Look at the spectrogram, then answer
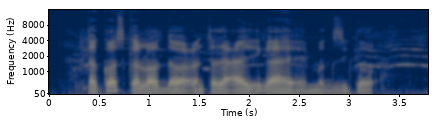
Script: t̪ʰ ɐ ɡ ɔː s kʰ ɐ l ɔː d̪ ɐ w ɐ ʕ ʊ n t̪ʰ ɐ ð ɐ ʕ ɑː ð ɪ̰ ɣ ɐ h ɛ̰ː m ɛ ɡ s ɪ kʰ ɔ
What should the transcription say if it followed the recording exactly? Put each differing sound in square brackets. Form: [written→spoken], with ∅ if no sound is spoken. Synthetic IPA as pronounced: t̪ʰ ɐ [ɡ→k] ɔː s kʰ ɐ l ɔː d̪ ɐ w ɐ ʕ ʊ n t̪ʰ ɐ ð ɐ ʕ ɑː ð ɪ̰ ɣ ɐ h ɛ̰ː m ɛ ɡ s ɪ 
